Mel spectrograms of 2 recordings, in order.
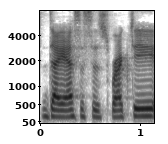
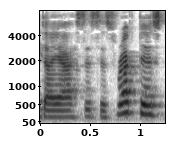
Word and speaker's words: diastasis recti: Yeah, there's several different ways you can say diastasis rectus, diastasis recti, diastasis, and I usually just call it DRA, diastasis.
